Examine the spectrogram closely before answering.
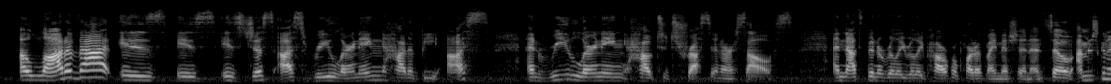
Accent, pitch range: American, 165-210 Hz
